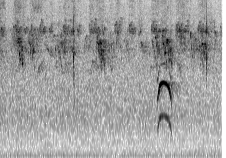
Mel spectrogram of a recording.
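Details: In Wanganui, New Zealand, a California quail utters one loud, curved, slightly nasal note, up and down in pitch, amid continuous high-pitched twittering of other birds and a low steady hum.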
